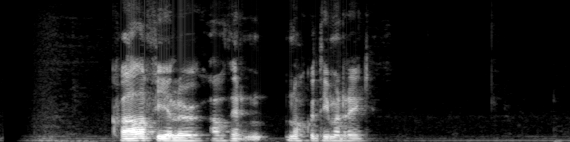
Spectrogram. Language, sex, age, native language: Icelandic, male, 20-29, Icelandic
